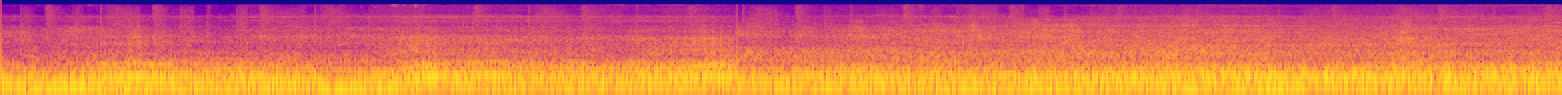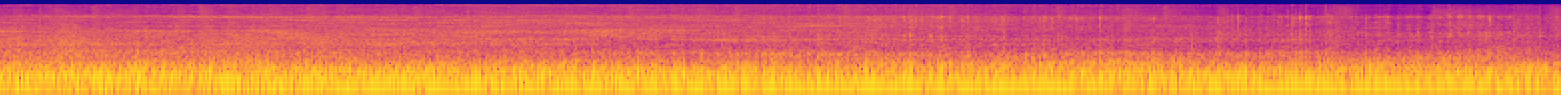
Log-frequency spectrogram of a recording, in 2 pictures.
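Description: A car engine idling steadily with a low hum.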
